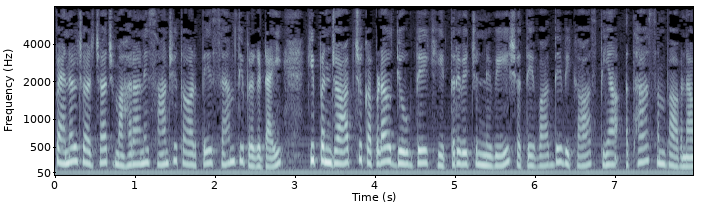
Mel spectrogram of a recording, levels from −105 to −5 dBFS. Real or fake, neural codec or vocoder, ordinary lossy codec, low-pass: real; none; none; none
